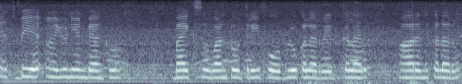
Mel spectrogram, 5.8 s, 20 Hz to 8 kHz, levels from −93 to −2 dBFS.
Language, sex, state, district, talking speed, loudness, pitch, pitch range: Telugu, female, Andhra Pradesh, Anantapur, 175 wpm, -15 LUFS, 255 Hz, 245-260 Hz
